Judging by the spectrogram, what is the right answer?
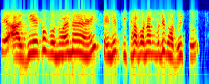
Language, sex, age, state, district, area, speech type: Assamese, female, 18-30, Assam, Kamrup Metropolitan, urban, conversation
